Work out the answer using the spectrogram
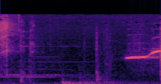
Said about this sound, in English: There's the whistle.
